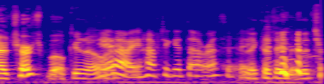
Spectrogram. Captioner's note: laughs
